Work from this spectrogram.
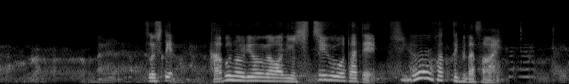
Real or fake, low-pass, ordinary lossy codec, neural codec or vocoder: fake; none; none; codec, 16 kHz, 1 kbps, FreqCodec, smaller model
